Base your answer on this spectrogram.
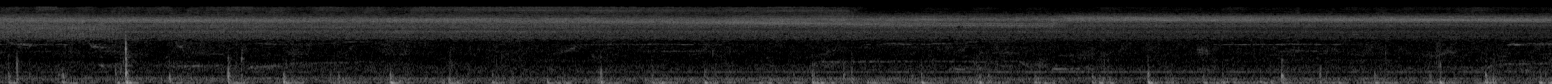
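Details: Cicadas singing along the Deogeumsan Solbaram-gil pine trail in Namwon, Korea, on 16 August 2019: a dense, steady high buzzing drone that shifts pitch twice midway, with faint whistled bird notes and scattered soft taps underneath.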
